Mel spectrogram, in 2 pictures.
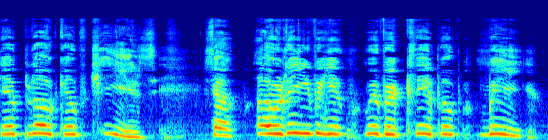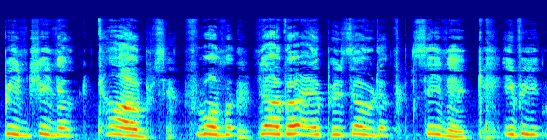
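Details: Dysarthric speech from his own cerebral palsy, recorded while trying a keto diet; heavily distorted speech.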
